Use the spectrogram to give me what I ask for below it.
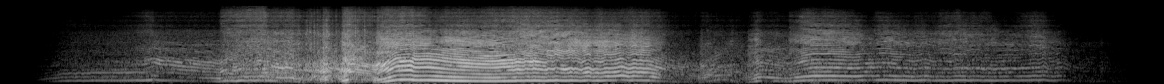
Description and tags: KTM65cc-jump-turn-turn
ktm65 jumping into to turn on mx track
ktm, motorbike, motorcycle, 65cc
